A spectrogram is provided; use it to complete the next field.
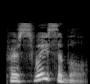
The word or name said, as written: persuasible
